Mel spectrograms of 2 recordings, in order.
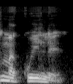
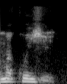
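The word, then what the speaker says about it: macuilli: De hecho, es Mauile, no Maquilli. Mauile. Macile. Mauile, no. La doble l no suena como el nawat.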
